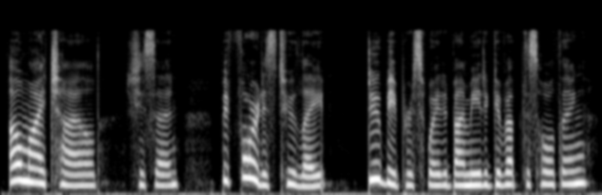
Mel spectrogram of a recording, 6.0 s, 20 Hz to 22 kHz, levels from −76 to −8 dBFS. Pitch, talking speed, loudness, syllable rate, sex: 245 Hz, 210 wpm, -16 LUFS, 5.4 syllables/s, female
